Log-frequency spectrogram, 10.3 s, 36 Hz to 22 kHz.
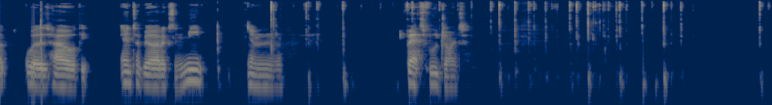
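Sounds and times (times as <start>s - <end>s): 
speech: 0.4s - 3.8s, 5.4s - 6.3s
typing on a computer keyboard: 6.6s - 9.3s.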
